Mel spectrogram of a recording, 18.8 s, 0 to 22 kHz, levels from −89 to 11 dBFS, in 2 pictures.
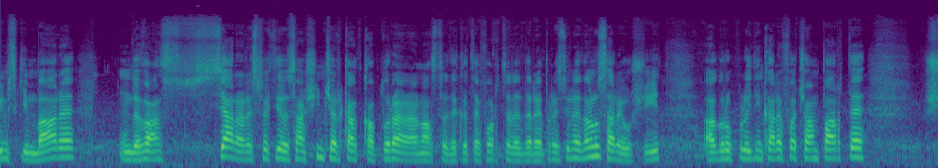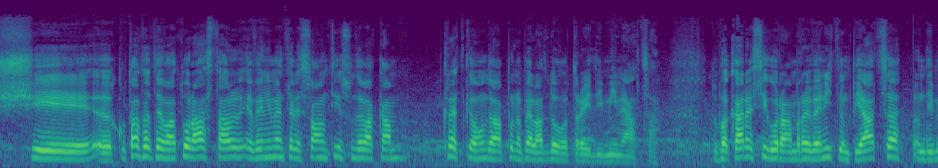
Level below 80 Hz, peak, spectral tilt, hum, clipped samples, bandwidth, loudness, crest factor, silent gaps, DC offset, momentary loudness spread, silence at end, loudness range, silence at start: -60 dBFS; 0 dBFS; -5 dB/octave; none; under 0.1%; 15.5 kHz; -21 LUFS; 20 dB; none; under 0.1%; 11 LU; 0 s; 3 LU; 0 s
